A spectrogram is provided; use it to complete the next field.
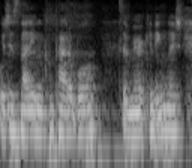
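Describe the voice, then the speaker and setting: Noticeable background noise and audible room echo surround the recording. A woman speaks over them at a fairly quick pace. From Germany. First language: German. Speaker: author. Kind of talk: book club interview. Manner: casual, conversational.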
